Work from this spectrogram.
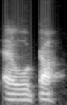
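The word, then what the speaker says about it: aorta: Artery सबसे मोटी artery जो ब्लड बाहर निकालते हैं उसको बोलते हैं एओर्टा. आर साइलेंट है, एओर्टा.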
